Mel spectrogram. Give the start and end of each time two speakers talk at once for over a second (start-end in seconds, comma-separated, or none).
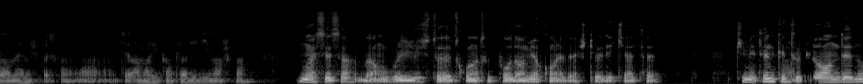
none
